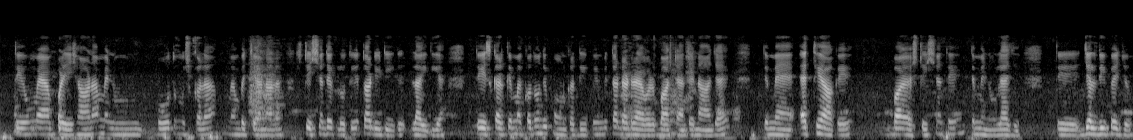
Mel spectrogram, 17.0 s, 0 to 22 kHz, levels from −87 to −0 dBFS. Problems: background sounds at intervals, background conversations at intervals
